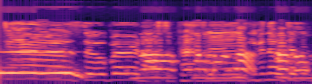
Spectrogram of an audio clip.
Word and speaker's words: Kamala: Sober and awesome president, Kamala, even though it doesn't look Kamala.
